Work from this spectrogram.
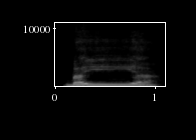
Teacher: ya lihat pangkal lidahnya Biar kata ya Tengah lidahnya naik tetapi pangkal lidahnya enggak naik sehingga dia enggak tebal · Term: istifal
